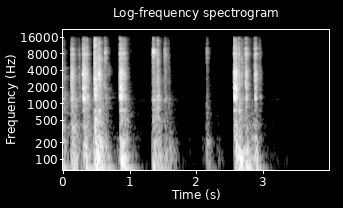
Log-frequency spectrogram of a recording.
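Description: Computer keyboard keys clicking as a short name is typed: about a dozen quick, irregular keystrokes, with a pause of about a second near the middle.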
